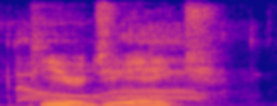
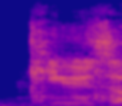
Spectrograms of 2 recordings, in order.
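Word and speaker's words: Pugh: So last name sounds like it's pronounced, but that's not right, is it? No, P-U-G-H. I've been called everything from pug to. I'm not a pug dog. Yeah. I do shoot guns. Maybe works. I've had coworkers call me Pew Pew. Oh. So it's pronounced Pew. It goes back. It's an English name. Used to be the derivative of the son of Hugh.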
